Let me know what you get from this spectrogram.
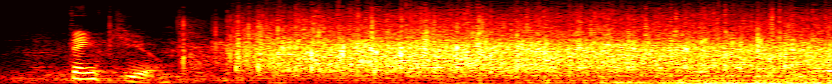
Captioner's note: Applause; 掌聲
